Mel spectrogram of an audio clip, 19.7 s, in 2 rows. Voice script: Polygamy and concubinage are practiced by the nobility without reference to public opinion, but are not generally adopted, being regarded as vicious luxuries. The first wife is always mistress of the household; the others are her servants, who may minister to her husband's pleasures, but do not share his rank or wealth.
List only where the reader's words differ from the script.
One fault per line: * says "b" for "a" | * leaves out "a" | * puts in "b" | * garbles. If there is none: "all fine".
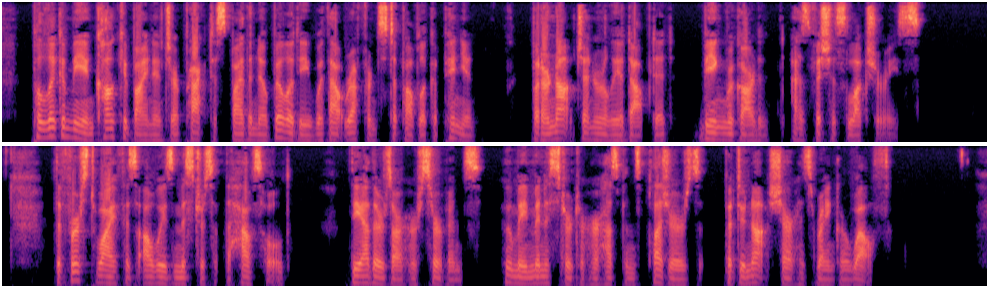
all fine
